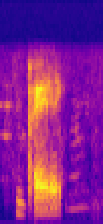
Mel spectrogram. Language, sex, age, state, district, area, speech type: Bodo, male, 18-30, Assam, Baksa, rural, conversation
